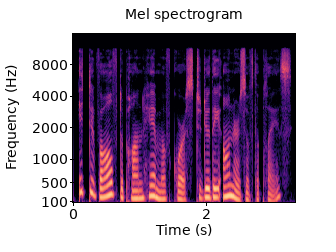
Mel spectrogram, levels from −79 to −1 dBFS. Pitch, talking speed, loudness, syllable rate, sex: 185 Hz, 235 wpm, -17 LUFS, 6.2 syllables/s, female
